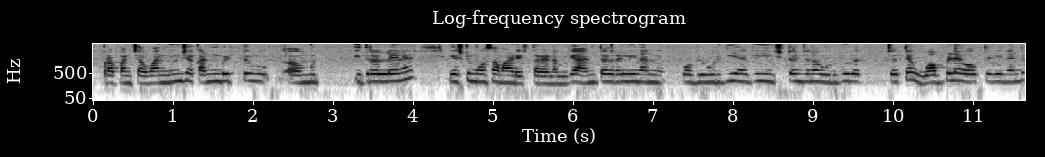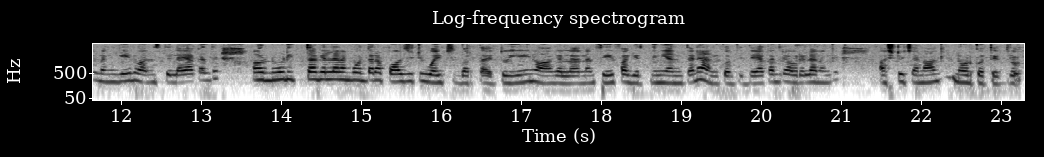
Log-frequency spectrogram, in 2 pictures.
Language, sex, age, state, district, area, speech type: Kannada, female, 18-30, Karnataka, Davanagere, rural, spontaneous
